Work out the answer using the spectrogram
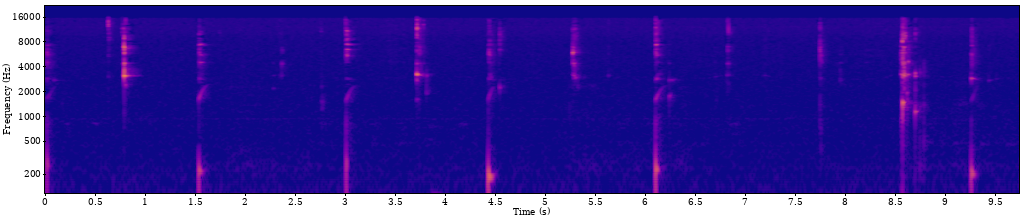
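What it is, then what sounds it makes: Glass water bottle, tapped. Fingertips tap and click on a small clear glass bottle with a silver cap, partly filled with water and held in one hand near the microphone. The taps come as a series of short, bright clicks, each with a soft low thump. Because the bottle is tilted as it is tapped, brief rising, gurgling swoops from the water moving inside follow several of the clicks, all against a quiet background.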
